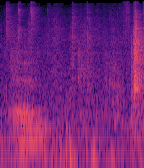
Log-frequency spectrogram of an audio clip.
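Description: A pause in speech: a brief, faint, low pitched vocal sound early on, then quiet room tone with small clicks, ending in a sharp click.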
